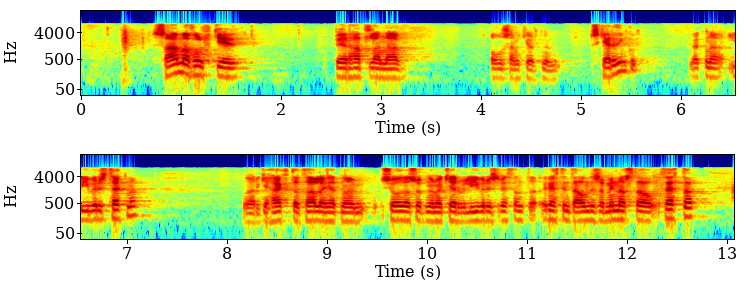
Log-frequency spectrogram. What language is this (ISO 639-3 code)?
isl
